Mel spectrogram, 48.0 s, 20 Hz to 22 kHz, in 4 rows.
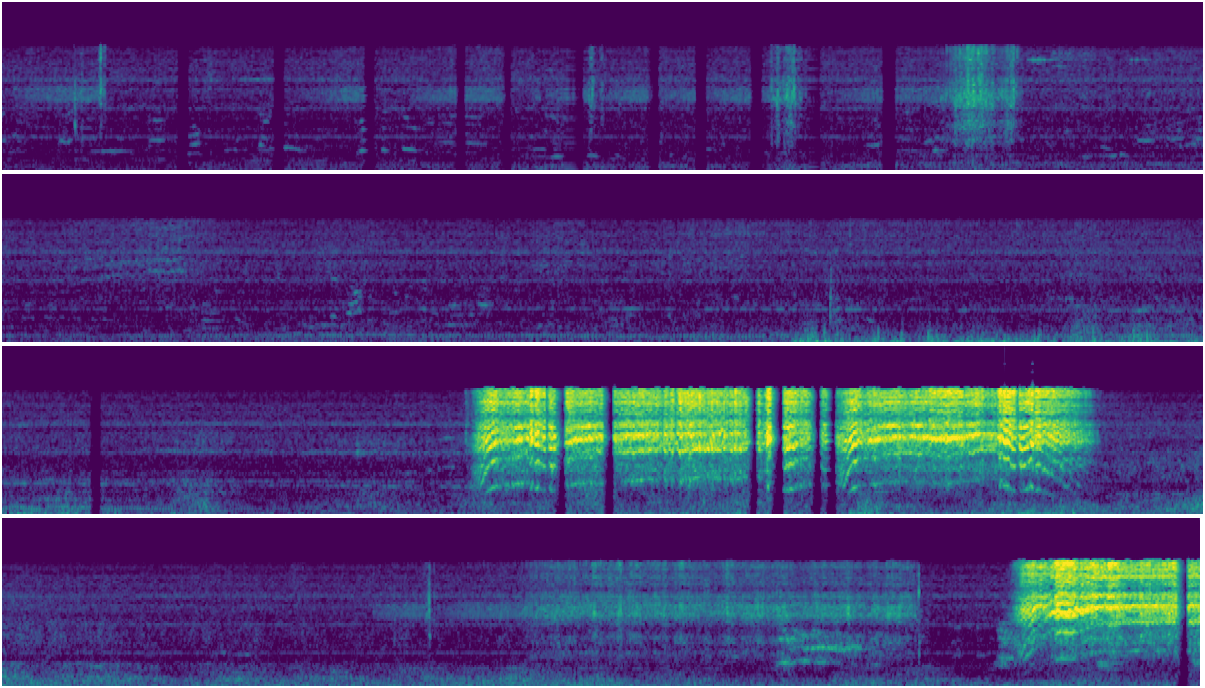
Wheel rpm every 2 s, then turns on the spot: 0, 0, 0, 0, 0, 0, 0, 0, 0, 0, 0, 0, 60, 210, 140, 150, 0, 0, 0, 10, 20, 40, 210, 160.
38-42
